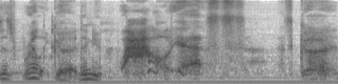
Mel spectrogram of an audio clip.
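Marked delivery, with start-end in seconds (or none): 1.2-3.3 soft, unvoiced awed whisper. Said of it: "then she winks and whispers".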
